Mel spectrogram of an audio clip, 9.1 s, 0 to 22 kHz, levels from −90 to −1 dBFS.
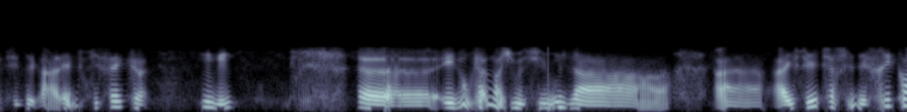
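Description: From start to finish the speech sounds robotic and buzzy, confined to about 200 Hz to 3.6 kHz, because the Codec 2 vocoder resynthesises it from pitch and envelope, at a rate near 1.3 kbit/s. From 3.84 to 4.01 s, and again from 5.48 to 5.66 s, the voice lurches in pitch and level into warbling gibberish: bit errors on digital voice radio, roughly one bit in ten and then one in twenty, corrupting a few vocoder frames each time.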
